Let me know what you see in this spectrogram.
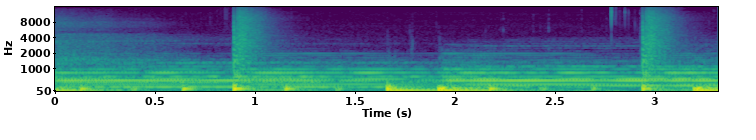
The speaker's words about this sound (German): Und ein Keyboard, das die drei Akkorde hier spielt, auch mit einer Art Puls, aber langsamer als der Drumbeat und in eine Verzerrung geschickt.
